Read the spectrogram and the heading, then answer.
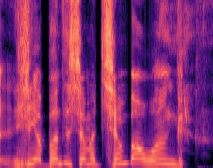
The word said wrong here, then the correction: Chumbawamba: E é chu, é, escreve Chumbawamba. Chumbawamba.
